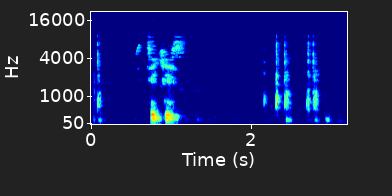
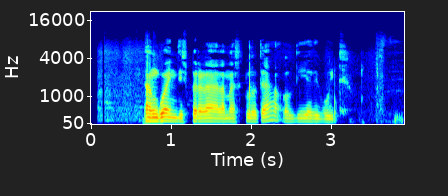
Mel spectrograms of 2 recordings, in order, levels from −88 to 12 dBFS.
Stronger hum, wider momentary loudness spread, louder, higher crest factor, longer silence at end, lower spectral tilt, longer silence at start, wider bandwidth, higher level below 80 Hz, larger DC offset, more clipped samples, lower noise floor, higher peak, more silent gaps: neither; first, 21 LU vs 15 LU; second, -27 LUFS vs -21 LUFS; about the same, 24 dB vs 22 dB; second, 0.25 s vs 0.75 s; second, -5.5 dB/octave vs -7 dB/octave; second, 0.05 s vs 0.65 s; first, 9.4 kHz vs 8.4 kHz; second, -68 dBFS vs -62 dBFS; neither; neither; first, -84 dBFS vs -49 dBFS; second, -8 dBFS vs 0 dBFS; neither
